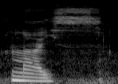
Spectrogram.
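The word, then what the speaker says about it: Gniss: G n I 2 S mais ça se prononce Nice et c'est un Tangle de la compagnie Zentangle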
